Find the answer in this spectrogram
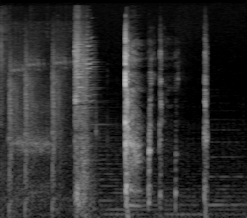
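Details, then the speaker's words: A person who is still sick coughs repeatedly, heard through heavy audio filters: two or three harsh, short, muffled cough bursts over video game music and sound effects; cough. "Jesus Christ, guys. I had to pause for a long time, dude. I just couldn't stop coughing. So I'm sorry."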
